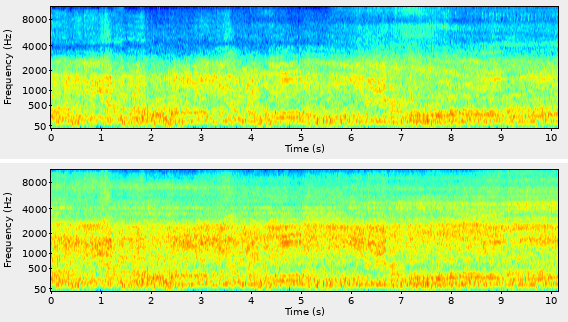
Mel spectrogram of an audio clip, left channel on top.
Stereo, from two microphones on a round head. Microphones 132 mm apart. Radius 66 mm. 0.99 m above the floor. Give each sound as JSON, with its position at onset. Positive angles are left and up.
{"t": 0.0, "sound": "a motorcycle", "side_deg": -55}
